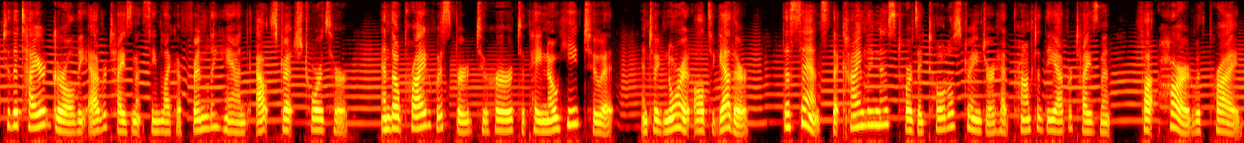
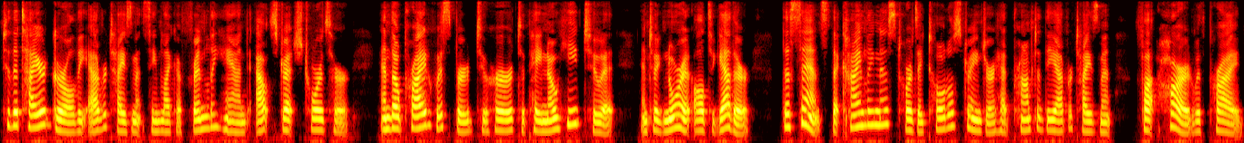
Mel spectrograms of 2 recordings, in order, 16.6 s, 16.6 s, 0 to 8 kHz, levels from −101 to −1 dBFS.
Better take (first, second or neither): second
